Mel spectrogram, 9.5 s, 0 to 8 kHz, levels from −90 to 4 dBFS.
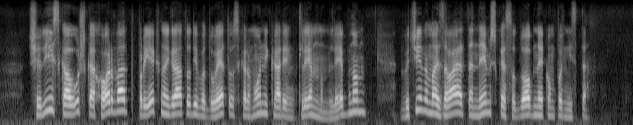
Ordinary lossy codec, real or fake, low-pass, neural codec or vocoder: none; fake; none; codec, 16 kHz, 0.8 kbps, ZipCodec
